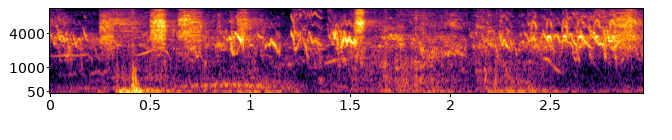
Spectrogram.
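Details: Budgies chirping together, a dense chatter of high, quick tweets and warbles with short whistled notes scattered through, plus a faint low murmur underneath.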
